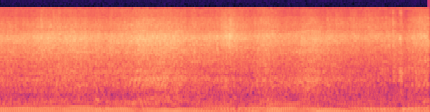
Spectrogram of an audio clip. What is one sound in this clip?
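An all-terrain vehicle engine revs up and down repeatedly.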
